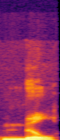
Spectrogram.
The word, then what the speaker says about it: Mole: So it's actually Mule. Pronounced Mule is French for muscle.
